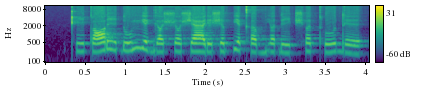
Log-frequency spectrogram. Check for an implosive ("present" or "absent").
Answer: present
